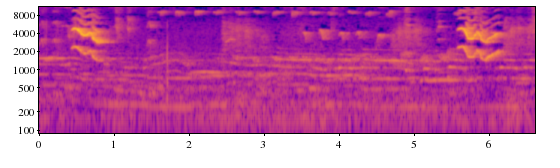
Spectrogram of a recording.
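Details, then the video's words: Oriental magpie-robin producing a child-like sobbing cry: two brief, harsh, falling wails about five seconds apart, with a soft steady tone and faint scattered notes between them. "burung Kacer nangis tersedu"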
